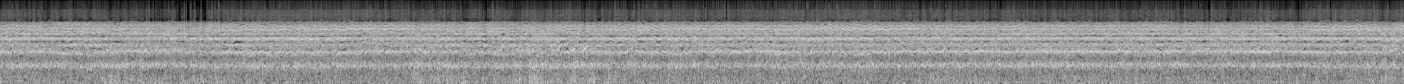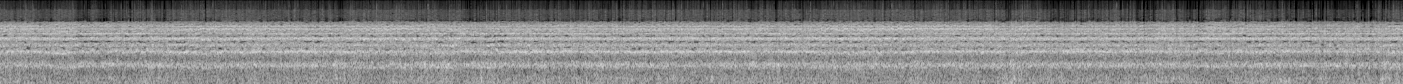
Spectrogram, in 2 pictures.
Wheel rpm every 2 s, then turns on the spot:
220, 220, 220, 220, 230, 240, 230, 230, 230, 230, 230, 220, 230, 230.
none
